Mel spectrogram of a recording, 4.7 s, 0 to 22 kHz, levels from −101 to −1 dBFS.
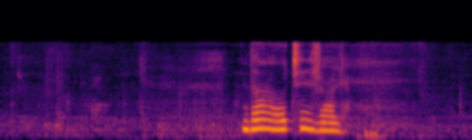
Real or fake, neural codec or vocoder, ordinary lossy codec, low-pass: fake; codec, 44.1 kHz, 2.6 kbps, SNAC; none; 7.2 kHz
